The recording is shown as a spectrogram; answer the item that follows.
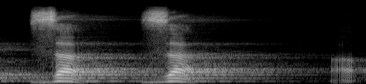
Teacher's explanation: زا کے ادا کرتے وقت صفت صفیر یعنی سیٹی کی آواز آنی چاہیے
